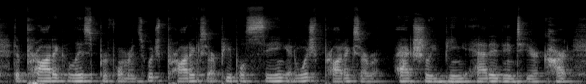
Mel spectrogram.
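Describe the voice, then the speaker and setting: A man with a fairly high pitch talks fairly quickly in a flat monotone, with audible room echo and noticeable background noise. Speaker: e-commerce marketing tutor. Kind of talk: screen-recorded tutorial.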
